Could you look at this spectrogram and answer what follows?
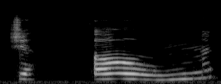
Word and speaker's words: Joan: girl's name is joan look how the word joan is spelled j o a n when we say it j om the o a make the o sound joan got up we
